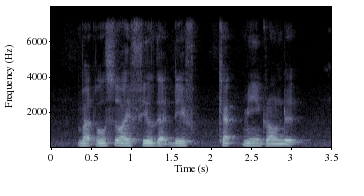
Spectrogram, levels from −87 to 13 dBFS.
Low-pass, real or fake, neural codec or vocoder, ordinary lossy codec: 7.2 kHz; real; none; none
